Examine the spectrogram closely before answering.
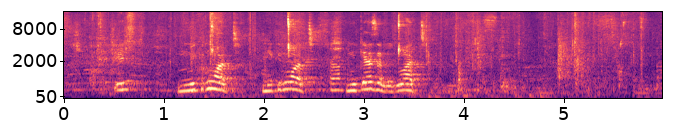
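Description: A young child reads aloud softly.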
